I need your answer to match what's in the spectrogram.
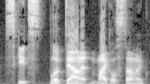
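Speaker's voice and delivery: ordinary delivery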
